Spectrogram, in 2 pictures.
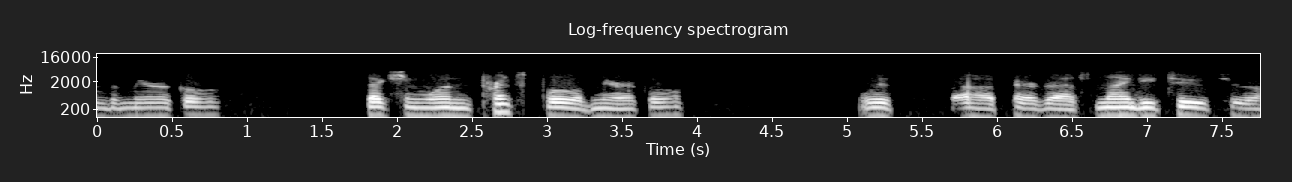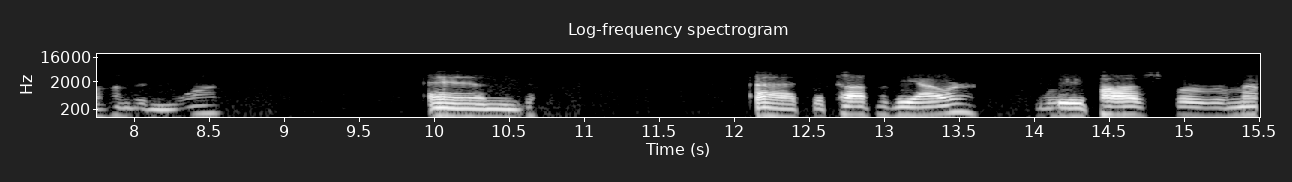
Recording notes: ACIM Daily Conference Call.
